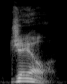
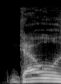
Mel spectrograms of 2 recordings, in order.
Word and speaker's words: gaol: Jail. Gaol is jail. It's pronounced jail. My brain sees that, and So here's the problem. I see Gao. Gale. It's literally pronounced jail.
